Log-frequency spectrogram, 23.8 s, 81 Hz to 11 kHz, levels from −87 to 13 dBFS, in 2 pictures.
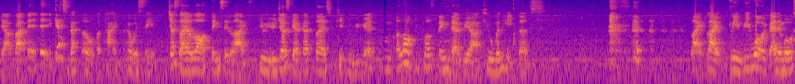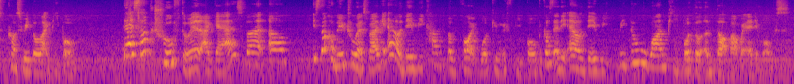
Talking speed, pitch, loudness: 235 wpm, 270 Hz, -20 LUFS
